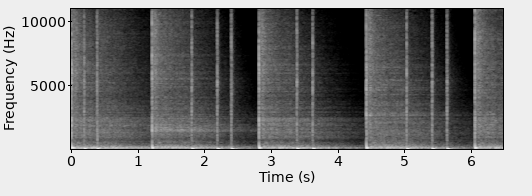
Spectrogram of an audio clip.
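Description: Soloed drum playback from a metal mix: sharp snare hits, each followed by a plate-reverb tail that rings out and fades, over kick-drum thumps in an uneven pattern. The reverb is squashed by a limiter so that it steps out of the way of the dry snare's attack.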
